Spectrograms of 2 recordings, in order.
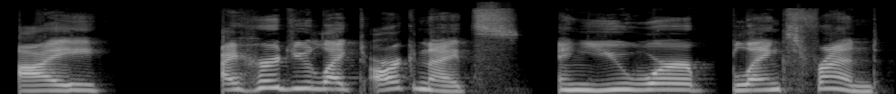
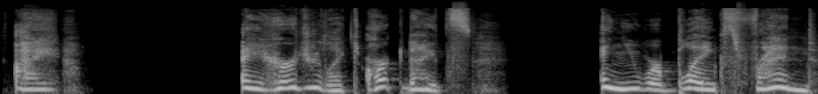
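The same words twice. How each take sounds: First: It is read in the speaker's normal voice. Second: It is read in a squeaky Deku impression.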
